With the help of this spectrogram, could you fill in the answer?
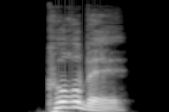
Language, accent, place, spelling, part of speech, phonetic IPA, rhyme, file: German, Germany, Berlin, Kurbel, noun, [ˈkʊʁbl̩], -ʊʁbl̩, De-Kurbel.ogg
- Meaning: crank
